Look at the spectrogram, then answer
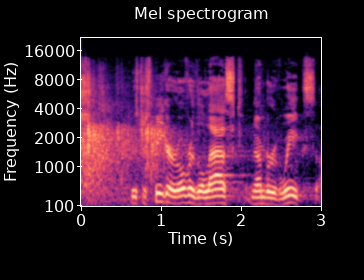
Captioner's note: some Applause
